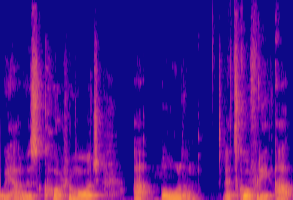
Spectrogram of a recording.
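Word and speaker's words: foghlaim: In Irish, never pronounce an FH. Always silent. GH. In the middle of a word, don't pronounce it. So what we're left is olam or aulam, whichever way you want to pronounce it. Irish is your language. So let's go for olam.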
